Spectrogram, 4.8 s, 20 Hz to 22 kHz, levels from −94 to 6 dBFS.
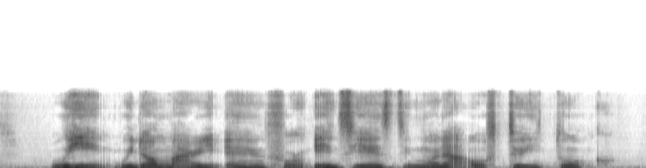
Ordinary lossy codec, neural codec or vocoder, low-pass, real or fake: none; autoencoder, 22.05 kHz, a latent of 192 numbers a frame, VITS, trained on many speakers; 9.9 kHz; fake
